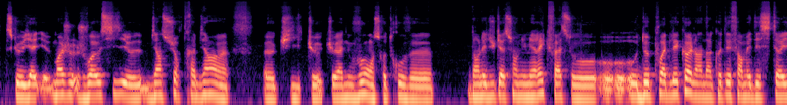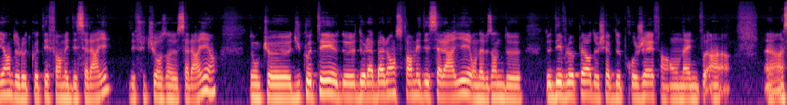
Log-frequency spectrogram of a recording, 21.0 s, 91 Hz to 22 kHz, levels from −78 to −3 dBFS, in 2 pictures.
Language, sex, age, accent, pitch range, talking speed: French, male, 20-39, French, 130-150 Hz, 170 wpm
